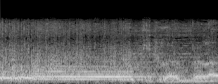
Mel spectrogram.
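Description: Film-trailer soundtrack: sustained music chords over a loud rushing sound effect.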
